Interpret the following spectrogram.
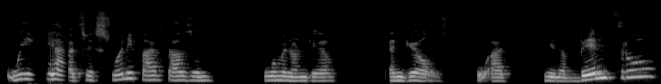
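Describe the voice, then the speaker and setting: This clinician, a Somali woman who grew up speaking Arabic, presents at a conference with slides in a mid-range voice. She comes across as earnest and emphatic, restating phrases to drive her points home.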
